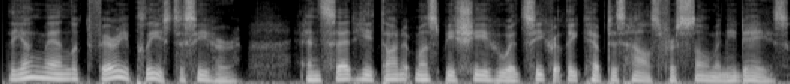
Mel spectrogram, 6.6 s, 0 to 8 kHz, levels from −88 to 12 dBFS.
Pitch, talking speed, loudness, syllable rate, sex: 110 Hz, 245 wpm, -18 LUFS, 5.6 syllables/s, male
